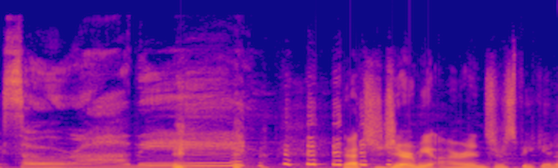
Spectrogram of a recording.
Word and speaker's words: Sarabi: or sarapa maybe Sarabi Sarabi new okay it's Sarabi for sure it is SAR I remember um scar yelling it towards the end it is Sarabi like Sarabi that's Jeremy Irons are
